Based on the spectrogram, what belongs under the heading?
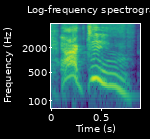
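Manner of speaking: hammy, projected stage actor; big drawn-out theatrical delivery; thespian voice. Pretend. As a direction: declaim it loudly like a thespian. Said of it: "the thespian's voice".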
